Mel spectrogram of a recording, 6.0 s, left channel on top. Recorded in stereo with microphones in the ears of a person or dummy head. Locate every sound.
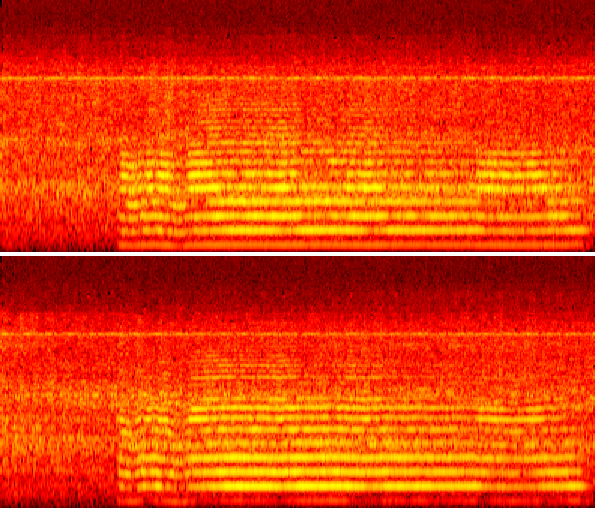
1.2 s a trumpet: 75° right (ahead or behind), 6.5 m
